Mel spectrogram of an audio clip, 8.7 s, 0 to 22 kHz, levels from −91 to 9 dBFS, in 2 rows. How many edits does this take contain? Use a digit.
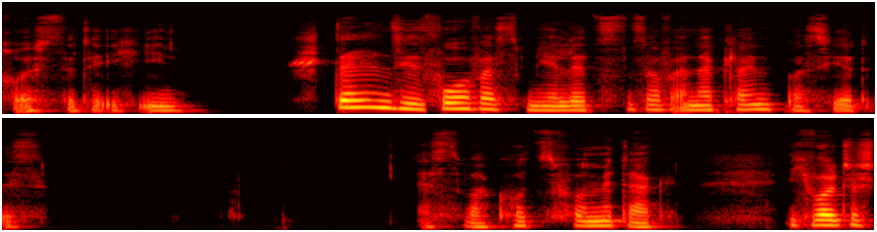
3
